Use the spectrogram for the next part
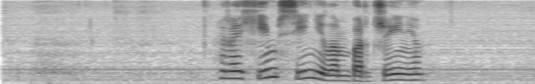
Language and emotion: Russian, neutral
